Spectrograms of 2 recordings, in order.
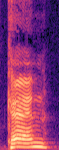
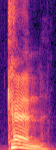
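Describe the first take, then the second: First: It is said in a harsh robotic voice. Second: It is said in a natural speaking voice.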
